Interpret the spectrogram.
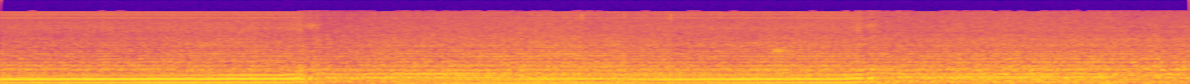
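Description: Ferrari engine pulling hard under acceleration, its pitch climbing steadily. Two quick upshifts, about one and a half seconds in and again a little after four seconds, each drop the pitch before it climbs again.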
